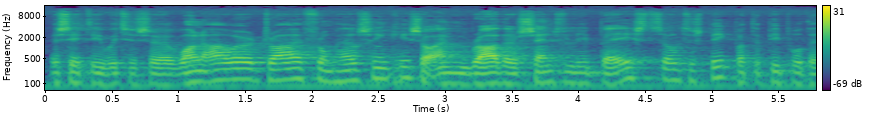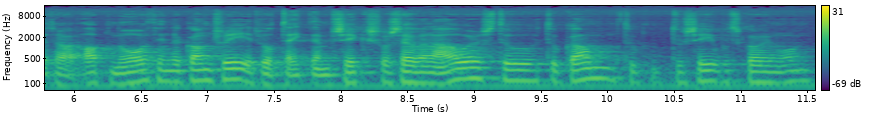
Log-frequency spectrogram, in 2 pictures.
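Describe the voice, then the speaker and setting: A lowish, mellow male voice belongs to a visiting artist taking part in a casual panel talk at a festival venue. He halts frequently, restarting and using fillers, and the roomy hall adds faint noise to the recording.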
